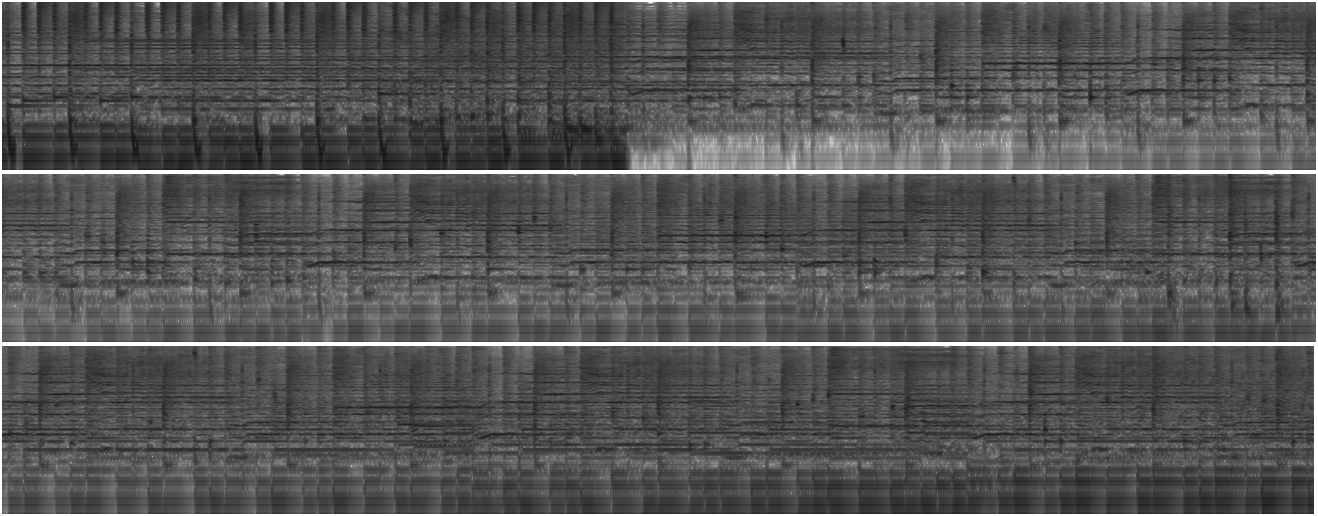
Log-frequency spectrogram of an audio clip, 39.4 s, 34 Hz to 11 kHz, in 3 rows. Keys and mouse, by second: 0.1 shift+click, 0.9 3, 1.4 shift+click, 1.9 2, 2.1 click, 2.6 ctrl+r, 4.1 3, 4.9 click, 5.4 3, 5.7 click, 7.2 shift+click, 7.9 alt+e, 11.3 shift+middle click, 11.5 middle click, 12.3 middle click, 12.8 middle click, 13.4 3, 13.8-14.8 drag, 14.9 shift+middle click, 15.5 ctrl+middle click, 16.3 shift+middle click, 17.1 e, 18.2 s, 19.9 e, 22.9 s, 23.3 middle click, 24.0-25.2 ctrl+drag, 25.3 Tab, 25.8 1, 26.2 Tab, 26.5 1, 27.7 shift+click, 28.4 j, 29.2 click, 30.2 click, 30.6 shift+click, 30.9 Tab, 31.6 shift+click, 32.2-33.9 drag, 34.0 shift+click, 34.4 drag, 34.9 drag, 35.4-35.8 ctrl+drag, 36.1 shift+drag, 36.5-38.2 drag, 38.4 shift+click, 38.7-39.3 drag.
